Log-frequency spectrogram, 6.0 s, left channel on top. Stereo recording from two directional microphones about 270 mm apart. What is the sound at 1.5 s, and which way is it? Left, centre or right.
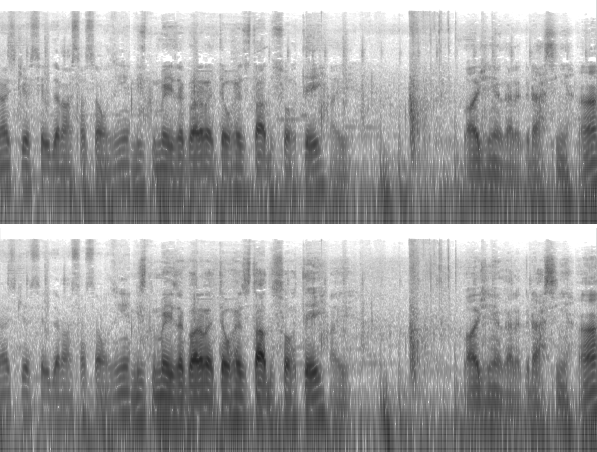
Speech, centre.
